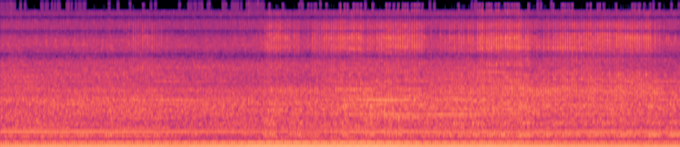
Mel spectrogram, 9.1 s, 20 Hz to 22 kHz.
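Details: Porsche 931 (924 Turbo) at steady idle with a light metallic rattle about four per second that cuts in and out, only at idle; located by steel rod to the turbocharger or blow-off valve case, turbo not yet disassembled.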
